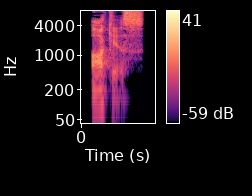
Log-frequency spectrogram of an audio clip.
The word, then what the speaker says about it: AUKUS: So first, I should admit that for the last week, I have been pronouncing this new trilateral agreement between Australia, the UK, and the United States as AUKUS, which for some reason is, for me, the most natural way of reading AUKUS. But I had this sneaking suspicion that it was not, in fact, pronounced AUKUS, and so some YouTubing today before the podcast has corrected me, and it is, in fact, the much more reasonable and much more boring sounding AUKUS.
